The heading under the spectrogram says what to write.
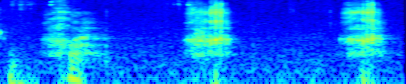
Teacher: It's actually a lateral fricative.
